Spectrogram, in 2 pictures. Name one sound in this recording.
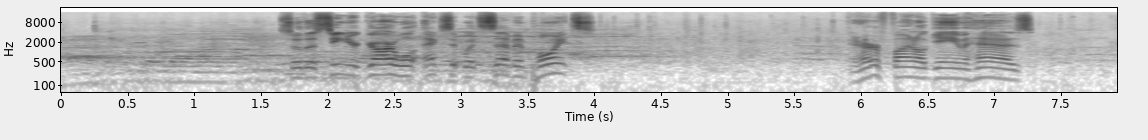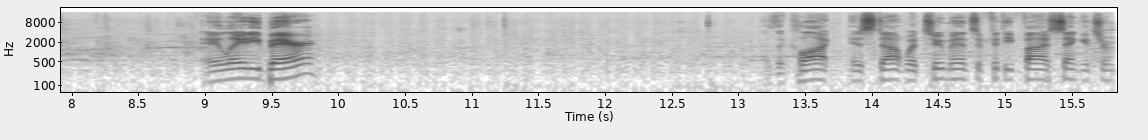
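A crowd shouts and cheers in bursts in a large echoing hall.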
